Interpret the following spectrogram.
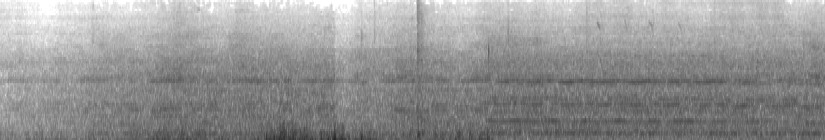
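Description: Electric bike's pedal-assist motor whining on a steady tone while ridden, over wind and road rumble that drops away about five seconds in.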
